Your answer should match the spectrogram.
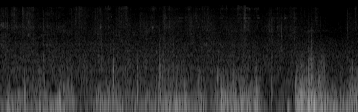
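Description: Irregular dull thumps and knocks with a few sharp clicks, the loudest thump just before the end.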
